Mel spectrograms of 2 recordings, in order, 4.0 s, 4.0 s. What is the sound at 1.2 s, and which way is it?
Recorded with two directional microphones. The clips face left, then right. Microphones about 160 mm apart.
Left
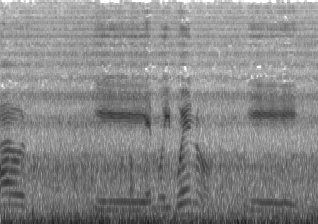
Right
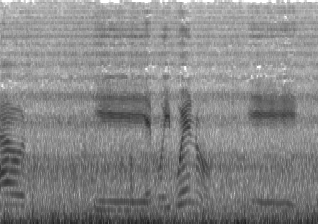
Speech, 30° left (ahead or behind).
